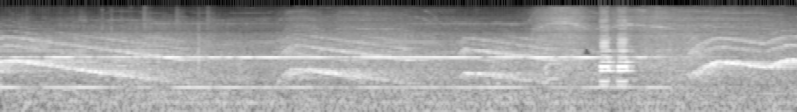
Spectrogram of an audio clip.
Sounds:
ambulance siren, ambulance (siren)

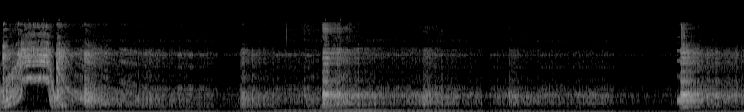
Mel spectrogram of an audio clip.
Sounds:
tick-tock

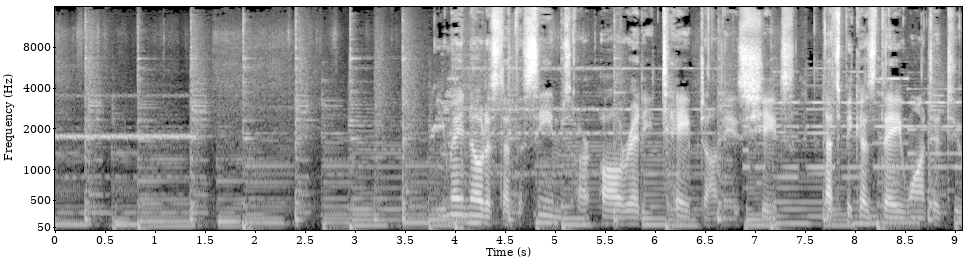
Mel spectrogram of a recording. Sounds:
music, speech

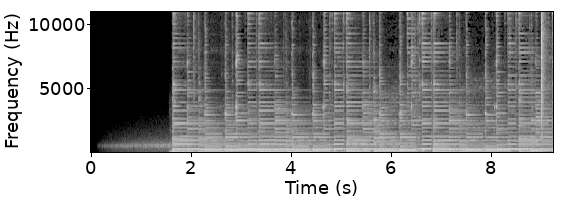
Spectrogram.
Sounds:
guitar, musical instrument, plucked string instrument, music

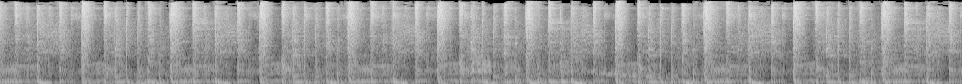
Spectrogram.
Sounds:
music

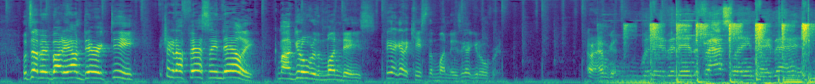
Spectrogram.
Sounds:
music, speech

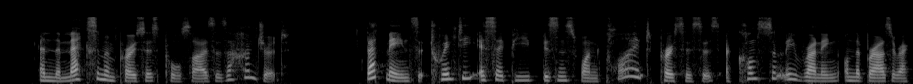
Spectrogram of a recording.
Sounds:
monologue

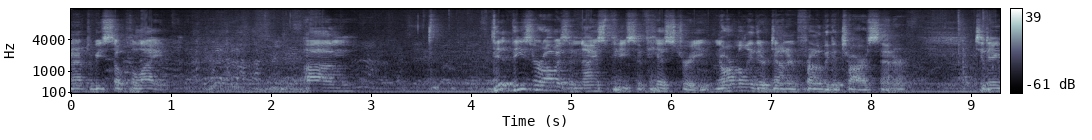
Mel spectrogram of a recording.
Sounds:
speech

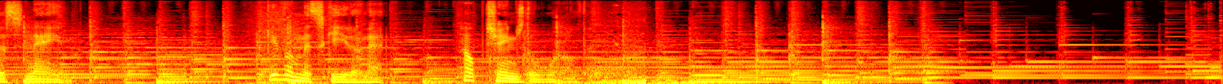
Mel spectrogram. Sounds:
speech, music

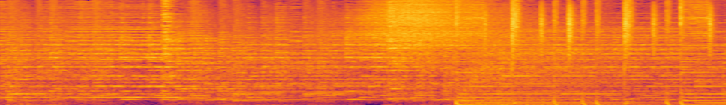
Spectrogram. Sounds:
music

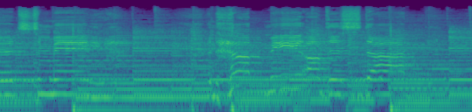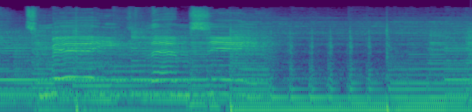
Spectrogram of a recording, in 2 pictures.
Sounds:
theme music, music

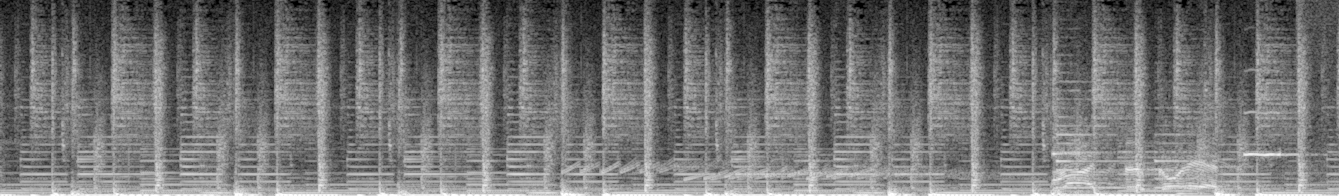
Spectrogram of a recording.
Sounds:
speech, music

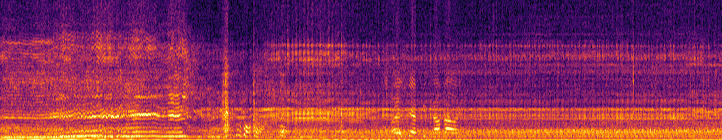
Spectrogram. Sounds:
car, speech

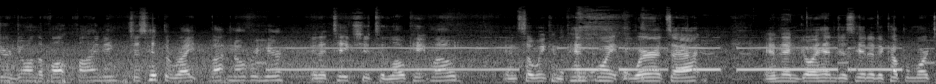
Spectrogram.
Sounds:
outside, urban or man-made, speech

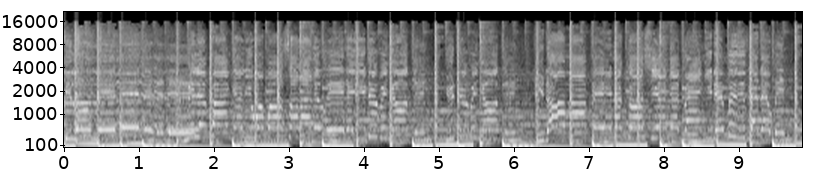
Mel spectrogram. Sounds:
afrobeat

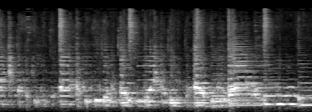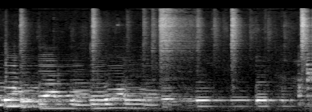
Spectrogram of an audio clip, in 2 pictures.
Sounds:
inside a public space, musical instrument, orchestra, music

